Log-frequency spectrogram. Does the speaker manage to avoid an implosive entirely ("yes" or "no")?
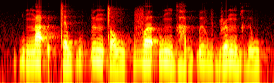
no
